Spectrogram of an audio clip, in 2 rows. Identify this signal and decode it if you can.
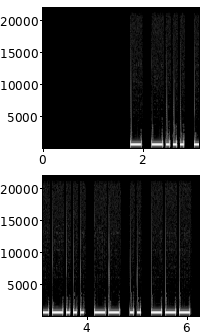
Morse code, heard as a keyed tone, about 17 wpm, 700 Hz. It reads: TB7MIO
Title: DXCC-100 Call Signs - 6 Characters - Repeated 2x - 17wpm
